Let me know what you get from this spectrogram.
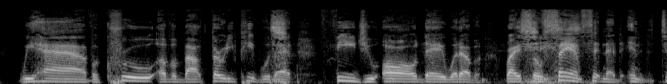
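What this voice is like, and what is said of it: Usual voice. Nothing is said of it.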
